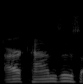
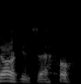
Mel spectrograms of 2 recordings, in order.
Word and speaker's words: Arkansas: So like I'm I'm just saying though like in in terms of like pronunciation our Kansas. I'm now pronouncing that state as our Kansas. It's Arkansas.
